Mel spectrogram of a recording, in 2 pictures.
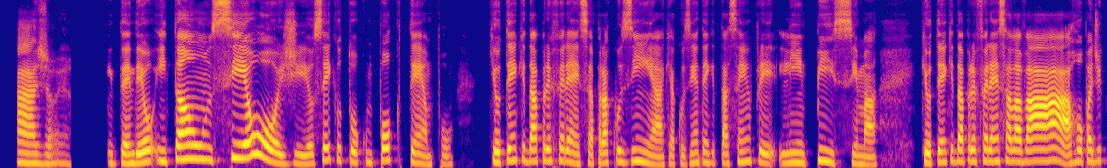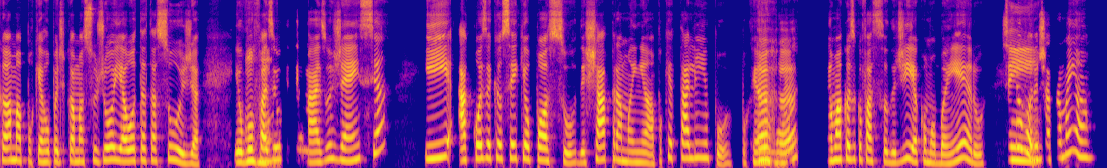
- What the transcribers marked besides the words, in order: none
- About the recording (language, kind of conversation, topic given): Portuguese, podcast, Como você integra o trabalho remoto à rotina doméstica?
